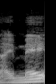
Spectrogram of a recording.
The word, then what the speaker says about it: Aimée: is ibon I may and I may is spelled a i m e she was born in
